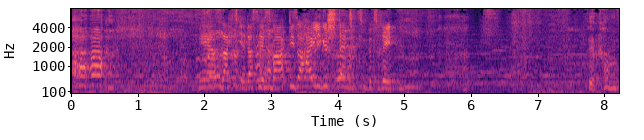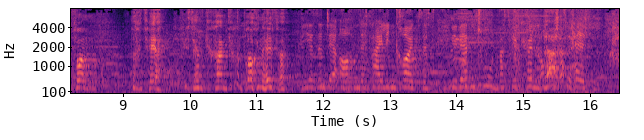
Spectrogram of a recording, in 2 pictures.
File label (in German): Synchron Ordensschwester; Agathe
